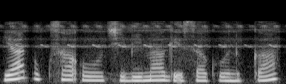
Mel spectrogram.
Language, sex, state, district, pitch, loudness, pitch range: Garo, female, Meghalaya, South Garo Hills, 190 Hz, -16 LUFS, 175-220 Hz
